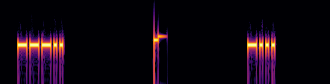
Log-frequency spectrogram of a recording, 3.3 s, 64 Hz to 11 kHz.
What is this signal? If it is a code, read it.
Morse code, heard as a keyed tone, about 40 wpm, 700 Hz. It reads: 8 B
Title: Single Letter-Number Alt 40wpm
